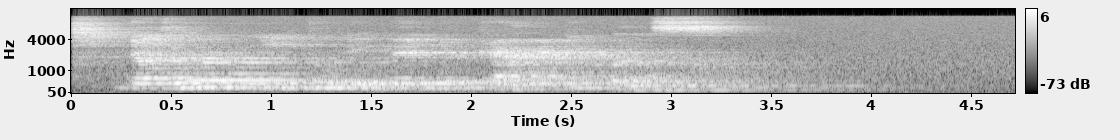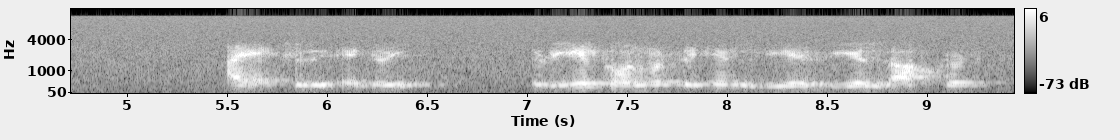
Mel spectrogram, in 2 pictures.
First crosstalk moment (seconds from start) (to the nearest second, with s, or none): none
